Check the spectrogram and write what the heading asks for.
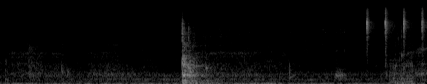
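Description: A metal pot of water set down on a gas stove's grate with one sharp knock about two seconds in, then a few quick sharp ticks near the end as the gas burner is lit.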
